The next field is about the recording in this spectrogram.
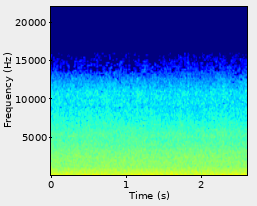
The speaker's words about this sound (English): Perhaps if you can hear sounds from my side of the experience, there's the sound of heavy rain.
